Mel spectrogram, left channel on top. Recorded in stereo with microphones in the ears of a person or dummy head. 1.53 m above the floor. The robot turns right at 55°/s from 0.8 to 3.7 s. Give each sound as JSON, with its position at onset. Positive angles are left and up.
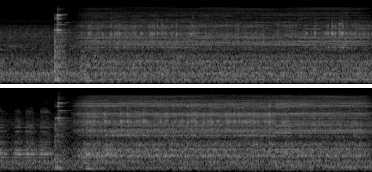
{"t": 0.5, "sound": "cutlery clinking", "side_deg": 60, "distance_m": 2.0}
